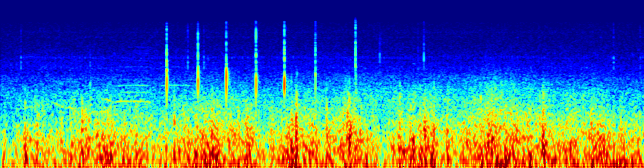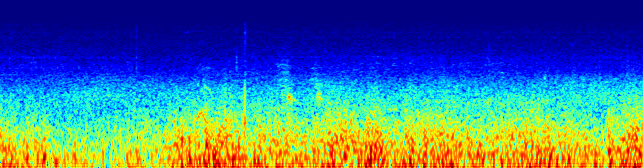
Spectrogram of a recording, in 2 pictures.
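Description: Wind buffeting the microphone, making a continuous uneven low rumble. About two seconds in comes a quick run of six or seven sharp clicks, roughly three a second.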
